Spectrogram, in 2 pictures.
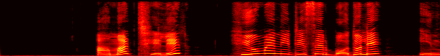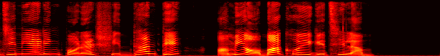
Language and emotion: Bengali, surprised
